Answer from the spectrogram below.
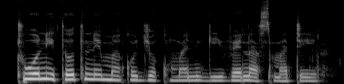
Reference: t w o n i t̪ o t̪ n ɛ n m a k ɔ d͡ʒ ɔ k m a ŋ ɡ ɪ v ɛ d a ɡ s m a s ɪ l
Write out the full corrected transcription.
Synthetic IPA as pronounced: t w o n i t̪ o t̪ n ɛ m a k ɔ d͡ʒ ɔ k m a n ɡ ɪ v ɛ n a s m a t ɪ l

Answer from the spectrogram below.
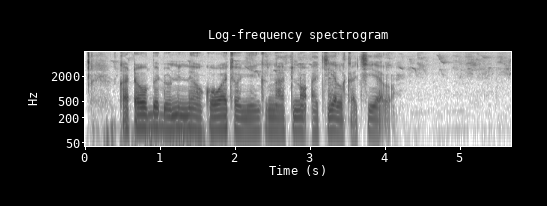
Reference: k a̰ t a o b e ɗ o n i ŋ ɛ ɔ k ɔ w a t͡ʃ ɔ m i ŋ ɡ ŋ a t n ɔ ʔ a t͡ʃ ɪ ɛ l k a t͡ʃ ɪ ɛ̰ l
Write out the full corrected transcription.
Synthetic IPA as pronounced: k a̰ t a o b e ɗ o n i n ɛ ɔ k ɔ w a t͡ʃ ɔ ɲ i ŋ ɡ ŋ a t n ɔ ʔ a t͡ʃ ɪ ɛ l k a t͡ʃ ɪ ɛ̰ l

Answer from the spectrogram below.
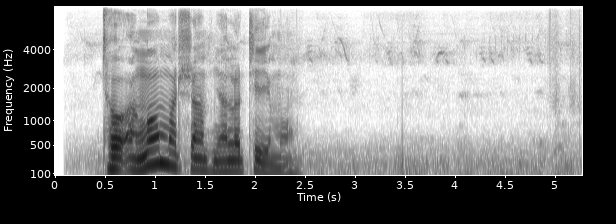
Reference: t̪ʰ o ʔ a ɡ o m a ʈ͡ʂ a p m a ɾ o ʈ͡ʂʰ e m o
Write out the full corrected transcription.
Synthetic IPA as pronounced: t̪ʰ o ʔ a ŋ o m a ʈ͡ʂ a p ɲ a l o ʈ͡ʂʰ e m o

